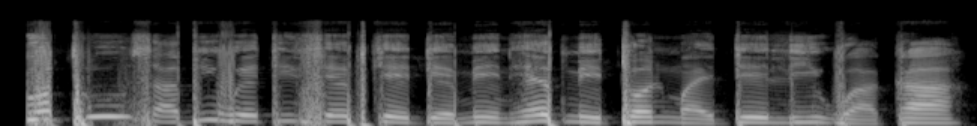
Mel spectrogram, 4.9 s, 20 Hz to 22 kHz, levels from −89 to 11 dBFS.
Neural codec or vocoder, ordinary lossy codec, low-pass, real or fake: none; none; 10.8 kHz; real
